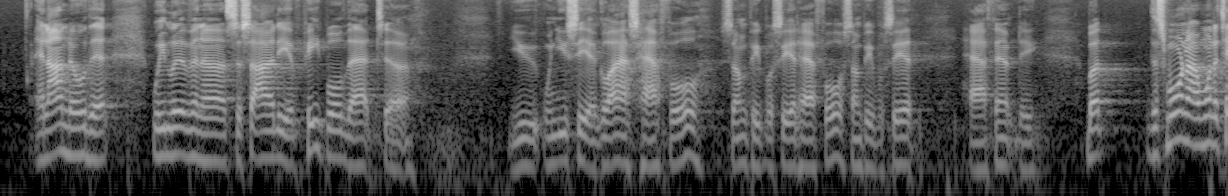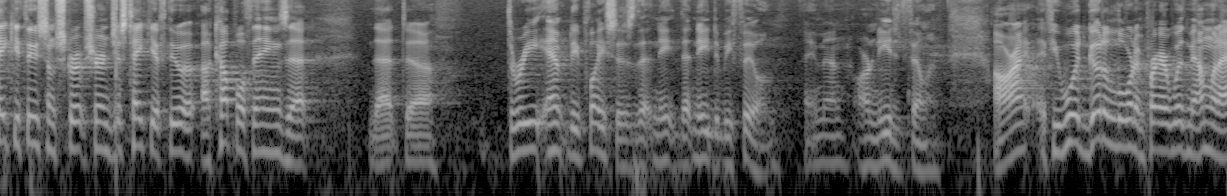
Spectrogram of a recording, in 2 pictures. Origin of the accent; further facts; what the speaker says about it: Eastern Shore, United States; where I grew up on the Eastern Shore, we call it a mountain, but it's really just a hill of dirt.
